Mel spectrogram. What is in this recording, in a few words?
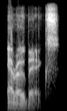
"aerobics", British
